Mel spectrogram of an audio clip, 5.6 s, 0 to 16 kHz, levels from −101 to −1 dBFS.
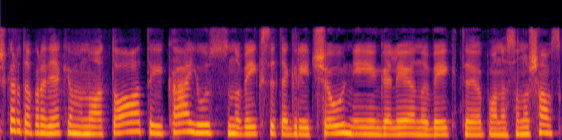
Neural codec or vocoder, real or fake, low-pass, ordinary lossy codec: none; real; 7.2 kHz; MP3, 64 kbps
